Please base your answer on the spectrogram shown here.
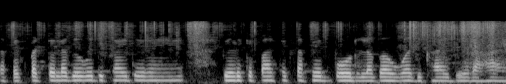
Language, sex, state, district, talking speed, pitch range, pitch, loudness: Hindi, female, Chhattisgarh, Korba, 235 wpm, 170-190 Hz, 185 Hz, -21 LUFS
